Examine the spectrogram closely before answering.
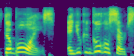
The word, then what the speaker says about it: Du Bois: uh intellectual idols w.e.b du bois it's the boys not dubois he was not french and actually w.b du bois tells you how to say his name it's the boys and you can google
